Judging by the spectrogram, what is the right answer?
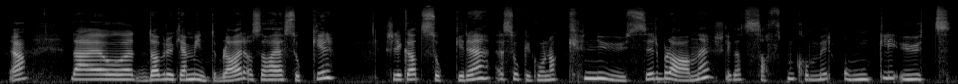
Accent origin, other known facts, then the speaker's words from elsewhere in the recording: Larvik, Vestfold, Norway; i hjembyen min, da, Larvik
